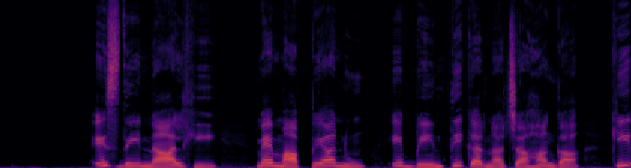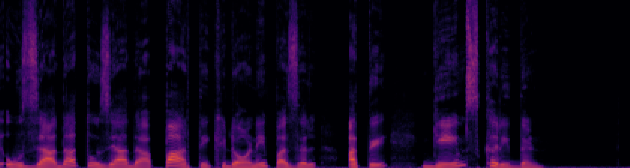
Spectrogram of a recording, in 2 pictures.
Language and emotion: Punjabi, neutral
